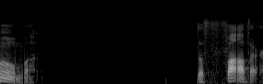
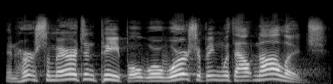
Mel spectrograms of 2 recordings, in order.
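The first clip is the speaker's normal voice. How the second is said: emphatic preaching; 4 semitones higher, 7 dB louder than usual. Acted. Preacher driving home accusation.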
